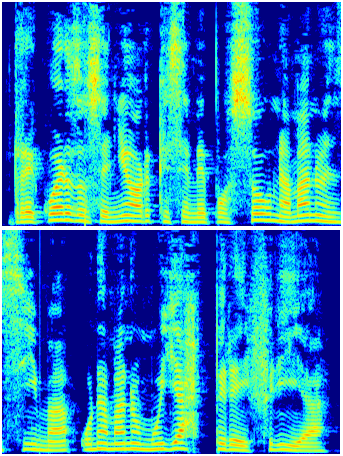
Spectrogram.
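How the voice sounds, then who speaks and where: A woman's voice: on the low side, moderate pace, muffled recording, close to an everyday voice. Woman reading a frightened young witness. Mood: fearful. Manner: hesitant, soft, answers briefly. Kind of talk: audiobook character reading.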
